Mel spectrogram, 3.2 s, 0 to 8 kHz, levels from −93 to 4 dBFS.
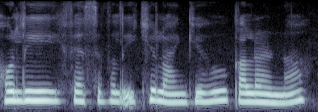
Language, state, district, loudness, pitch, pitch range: Sumi, Nagaland, Kohima, -14 LUFS, 200 Hz, 190-210 Hz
